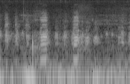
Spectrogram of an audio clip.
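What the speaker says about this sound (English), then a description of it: "that's actually probably the first time I've ever heard her quack" A domestic duck quacks twice in a farm pen near a barn, two loud nasal calls about half a second apart over a low rustling, windy background, with no speech.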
